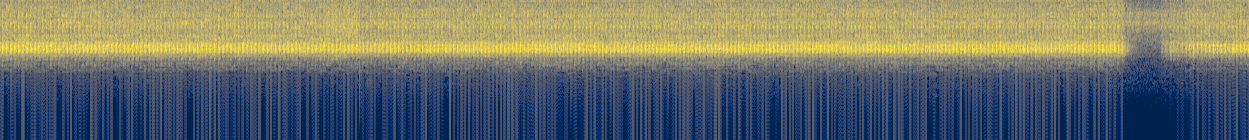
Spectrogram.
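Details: Grasshoppers in a continuous, shrill, very high-pitched trill, steady and finely pulsed, with no music; the chorus briefly cuts out near the end, then returns.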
